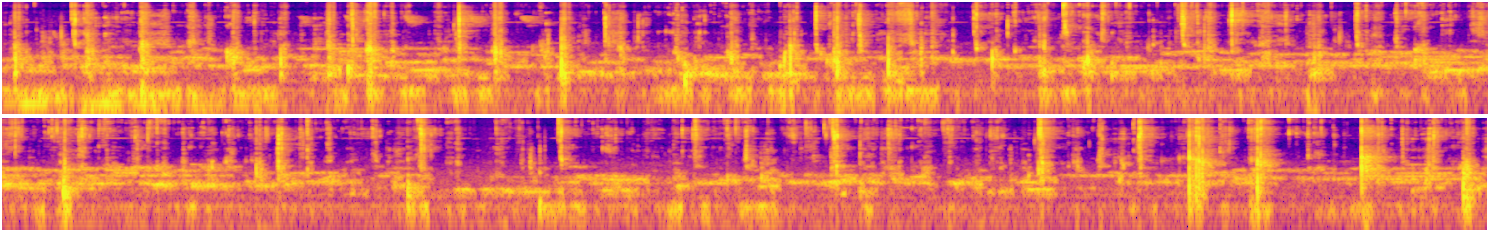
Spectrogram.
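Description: Close-miked chewing and biting of fried chicken with rice and sambal, eaten by hand: crunches and many sharp wet mouth clicks throughout.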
